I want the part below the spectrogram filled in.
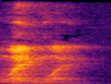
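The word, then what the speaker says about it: ylang-ylang: frankincense and they have a essential oils called ling ling it's spelled y-l-a-n-g-y-l-a-n-g um i can't remember what the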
